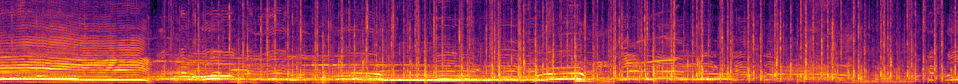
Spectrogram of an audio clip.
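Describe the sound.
A large crowd applauds and cheers loudly and steadily, dense clapping running the whole way through with whoops and shouted voices rising above it, close and energetic.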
